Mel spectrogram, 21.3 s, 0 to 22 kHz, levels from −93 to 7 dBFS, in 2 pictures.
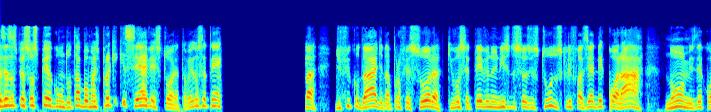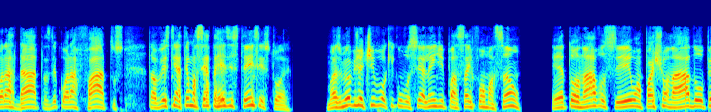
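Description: At 3.21 s there is a short concealed packet loss: about 10 ms of the speech never reached the decoder in time, and the receiver patched the gap by extending the preceding sound and blending back into the real signal. It comes across as a tiny smear or wobble rather than a gap. Unlike a dropout, there is no silence; the flow of speech continues almost intact.

From 3.30 s to 4.59 s the audio drops out for about 1.28 s, most likely a long network dropout. The receiver continues the last sound only briefly as a fading buzz or hiss, and then roughly 1.23 s of silence follows before the speech returns, with the missing stretch simply gone rather than delayed. The long silent hole and the skipped content distinguish it from the brief smear a moment earlier. Throughout the clip the top end stops at about 8 kHz, consistent with an Opus call codec running near 48 kbps.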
